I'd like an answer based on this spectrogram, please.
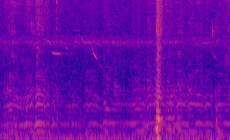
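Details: A bee's buzz forms a continuous low, slightly wobbling drone. A single sharp click cuts in briefly near the end, over a faint constant high tone.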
